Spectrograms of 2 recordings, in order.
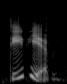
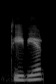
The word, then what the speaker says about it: Debian: Now, we can look at networking and Debian. So in the case of Debian or Debian, depending on how you want to pronounce it.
